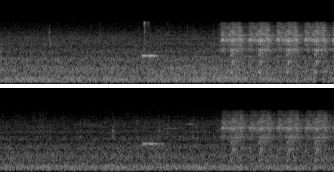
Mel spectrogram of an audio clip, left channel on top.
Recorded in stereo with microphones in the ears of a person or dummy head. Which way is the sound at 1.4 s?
85° left.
